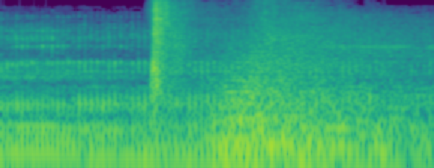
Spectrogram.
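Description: A tiger growls low in anger, a rough, rumbling roar that runs throughout, with a sharp burst near the start and then a swelling, sustained snarl.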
